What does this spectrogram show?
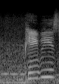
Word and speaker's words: Peebee: Your name rhymes with sightsee, gutsy. Peebee's already a nickname.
